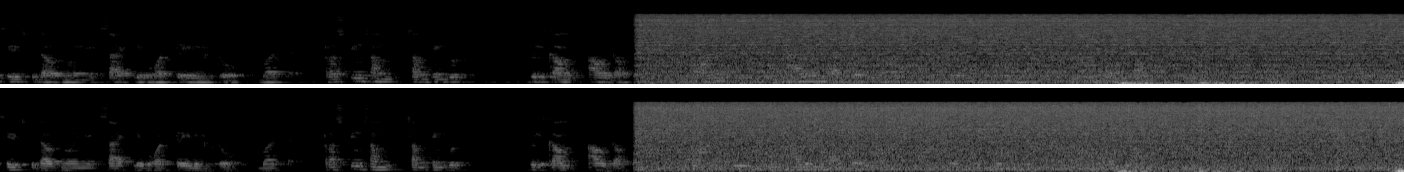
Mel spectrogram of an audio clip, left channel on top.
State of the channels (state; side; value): normal; both; correlation -0.07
